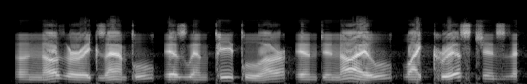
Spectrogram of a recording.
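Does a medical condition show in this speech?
Yes: cerebral palsy, through a speech-generating device; never walked.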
